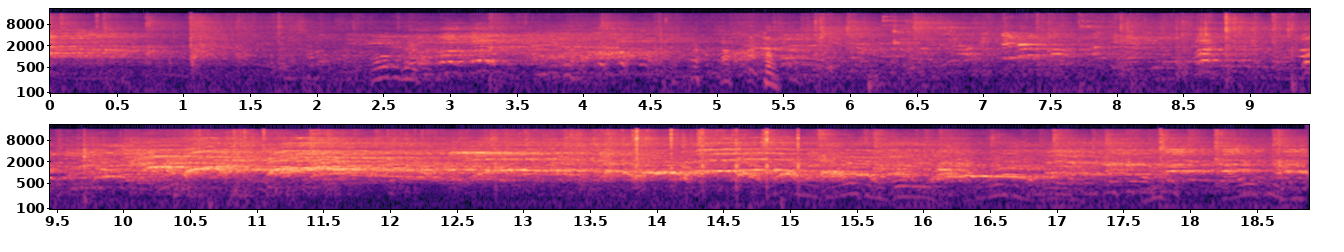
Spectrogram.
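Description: Players and onlookers shouting during a futsal game, with thuds of the ball being kicked and bouncing on the court floor. From about ten seconds in, the shouting grows louder, with many voices at once.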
